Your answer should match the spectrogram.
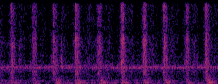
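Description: A felting needle stabbing repeatedly into wool roving: faint, rapid pokes at about seven a second.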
